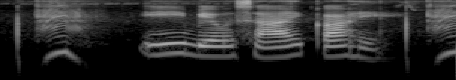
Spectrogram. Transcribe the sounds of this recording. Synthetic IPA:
iːbjəʋəsaːekaːɦeː

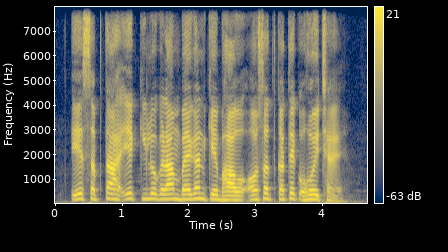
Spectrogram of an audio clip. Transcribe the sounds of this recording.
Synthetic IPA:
esəpt̪aɦekːiloɡɾambəjɡənkebʱawɔsət̪kət̪ekɦojt͡ʃʰɛ

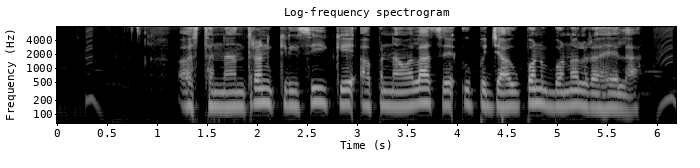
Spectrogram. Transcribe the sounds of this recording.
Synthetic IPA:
əst̪ʰənant̪ɾənkɾisikeʔəpnawlaseʔupd͡ʒawpənbənəlɾəɦela

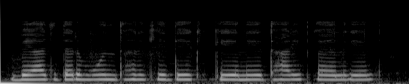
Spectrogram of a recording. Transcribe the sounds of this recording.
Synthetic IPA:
bead͡ʒd̪əɾmuːld̪ʱənked̪eːkʰɡenɪɾd̪ʱaːɾɪt̪kəlɡeːl

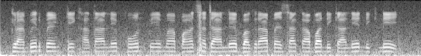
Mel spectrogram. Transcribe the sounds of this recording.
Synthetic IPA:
ɡɾaːmiɾbɛ̃ŋkːekʰaːt̪alepʰoːnpemãpãːt͡ʃɦəd͡ʒaːɾlebəɡɾapɛːsakaːbəɾnɪkaːlelɪkʰleː

